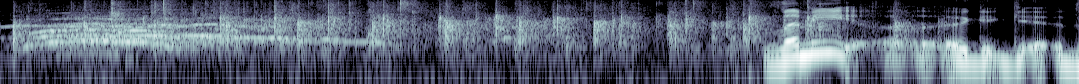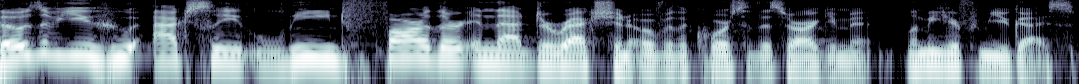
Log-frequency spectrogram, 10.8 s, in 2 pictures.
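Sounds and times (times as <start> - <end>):
audience whoops: 0.0 - 2.9
debate audience applauding and cheering to vote: 0.0 - 5.0
speech: 3.8 - 10.7.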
